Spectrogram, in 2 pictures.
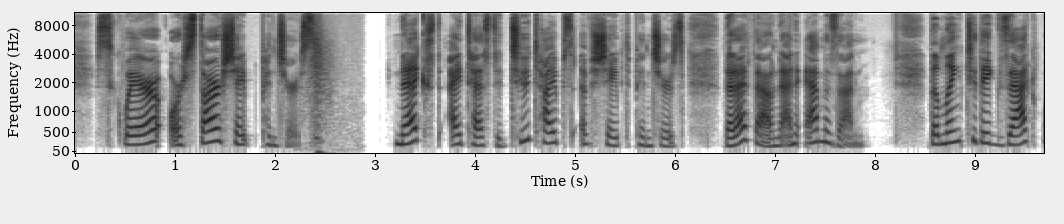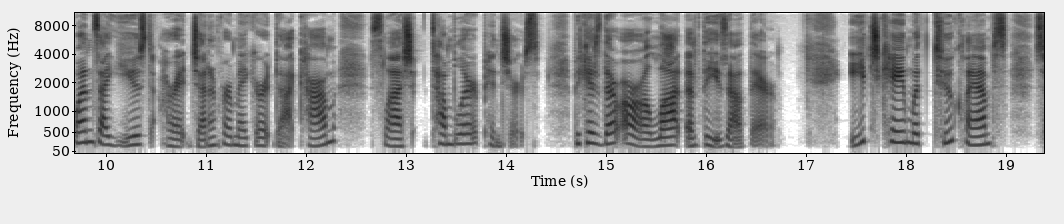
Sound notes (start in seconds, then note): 2.3 air whoosh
